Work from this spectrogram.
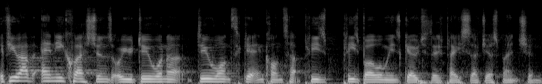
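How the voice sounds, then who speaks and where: A man with a Bristolian accent speaks at medium pitch with ordinary pitch variation. His tone is dark and mellow. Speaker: fitness coach and podcast host. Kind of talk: podcast monologue. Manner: casual, with fillers.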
